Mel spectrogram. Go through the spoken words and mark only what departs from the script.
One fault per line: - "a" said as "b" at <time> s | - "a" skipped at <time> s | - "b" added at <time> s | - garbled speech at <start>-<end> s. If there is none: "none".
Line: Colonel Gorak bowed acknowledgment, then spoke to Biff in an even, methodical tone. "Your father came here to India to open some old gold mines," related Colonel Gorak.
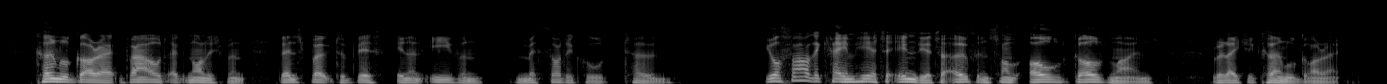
none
